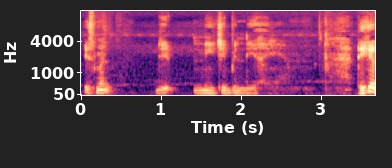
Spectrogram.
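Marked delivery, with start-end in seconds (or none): 0.0-2.5 breathy whisper; whispered side remark; whispered aside. Real, not acted. Aside about the dot.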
